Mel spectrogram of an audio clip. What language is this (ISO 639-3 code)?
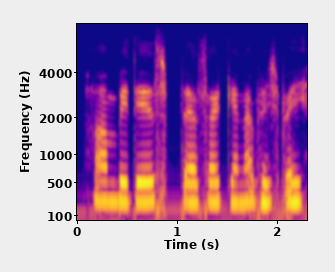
mai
